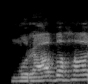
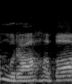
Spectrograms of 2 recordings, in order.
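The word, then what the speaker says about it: murabaha: अच्छा अच्छा अब हम देखते हैं मुराबाहा क्या होता है। अच्छा कुछ लोग इसको ना मुराहबा भी कहते थे। लेकिन अभी मैंने ज्यादातर पढ़ा है तो यह मुराबाहा ही मतलब प्रोनाउंस किया जाता है।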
